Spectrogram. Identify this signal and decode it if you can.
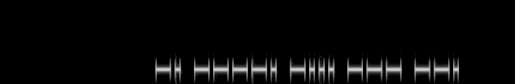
Morse code, heard as a keyed tone, about 25 wpm, 700 Hz. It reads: N9BOG
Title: USA Call Signs - 5 Characters - Repeated 3x - 25wpm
